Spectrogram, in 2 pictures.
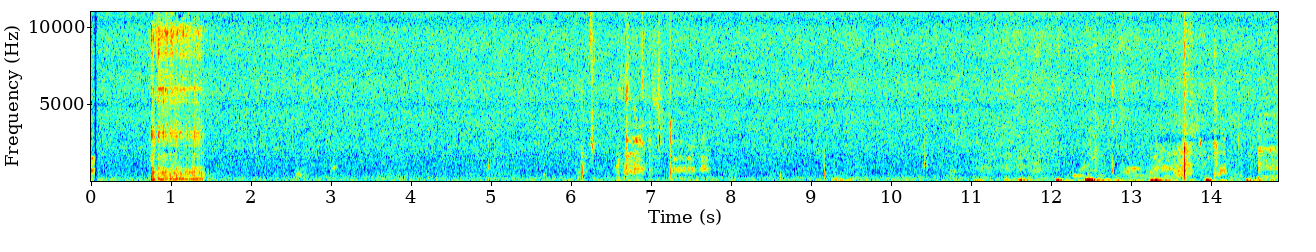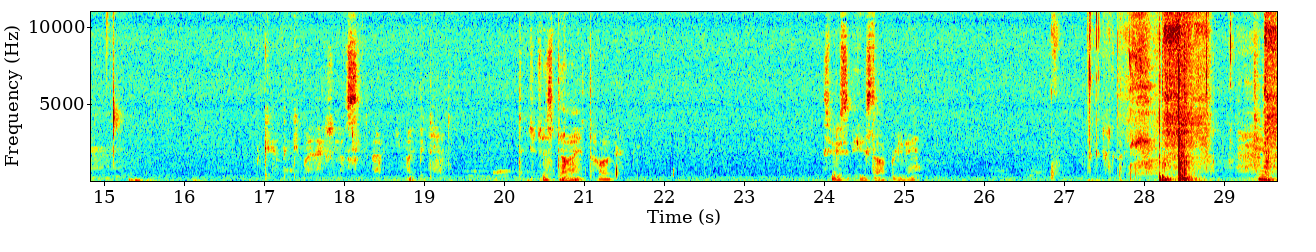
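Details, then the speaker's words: Pug dog snoring loudly (app-measured around 90–96 decibels) while asleep: snorting snores break off into long quiet pauses, then a loud rousing snort; owner believes the dog had a bout of sleep apnea. "God, where do you wake yourself up? Oh my gosh, the dog has sleep apnnea."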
